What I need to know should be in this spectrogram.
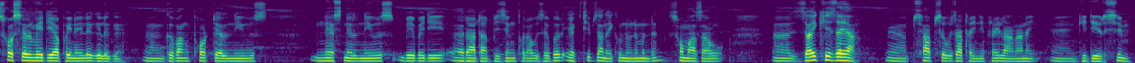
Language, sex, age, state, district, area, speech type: Bodo, male, 30-45, Assam, Udalguri, urban, spontaneous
